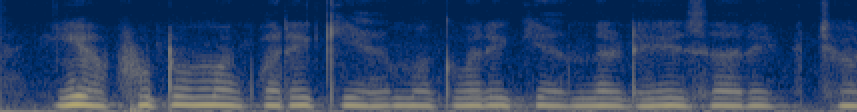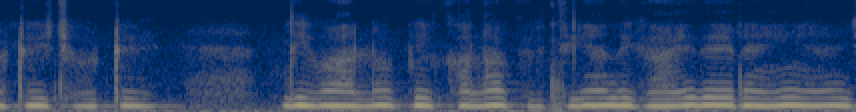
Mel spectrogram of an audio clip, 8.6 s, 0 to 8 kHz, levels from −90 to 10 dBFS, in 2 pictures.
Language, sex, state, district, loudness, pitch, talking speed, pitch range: Hindi, female, Uttar Pradesh, Etah, -33 LUFS, 190 Hz, 145 wpm, 185-195 Hz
